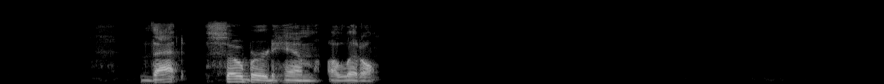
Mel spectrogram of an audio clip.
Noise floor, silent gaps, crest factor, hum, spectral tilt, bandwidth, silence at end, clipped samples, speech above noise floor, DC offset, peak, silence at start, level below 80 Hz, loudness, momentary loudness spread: -86 dBFS; none; 20 dB; none; -4.5 dB/octave; 8 kHz; 5.05 s; under 0.1%; 60 dB; under 0.1%; -12 dBFS; 1.4 s; -70 dBFS; -27 LUFS; 11 LU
